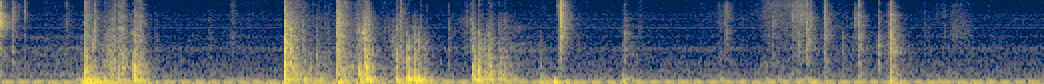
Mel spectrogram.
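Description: A plastic card case clicks and taps as it is handled.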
